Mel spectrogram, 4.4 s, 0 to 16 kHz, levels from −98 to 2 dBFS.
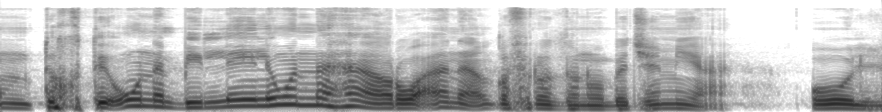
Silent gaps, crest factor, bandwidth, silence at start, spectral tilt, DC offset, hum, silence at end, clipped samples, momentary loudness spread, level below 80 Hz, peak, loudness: none; 14 dB; 12.5 kHz; 0 s; -8 dB/octave; under 0.1%; none; 0 s; under 0.1%; 7 LU; -58 dBFS; -6 dBFS; -22 LUFS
